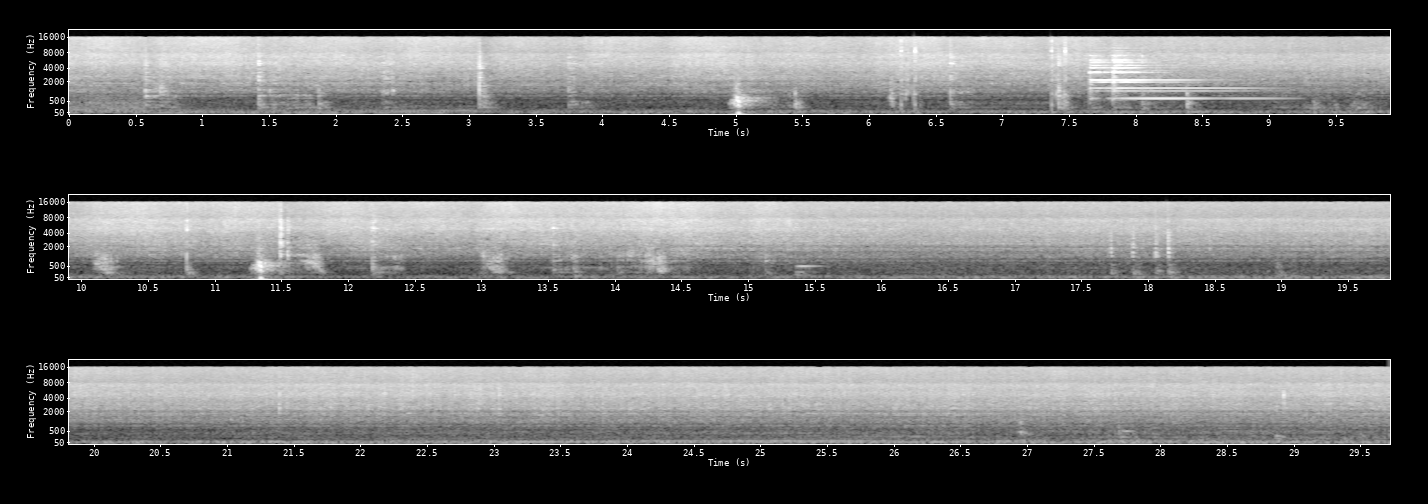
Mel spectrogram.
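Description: Corn kernels with tomato and green chilli sizzling in a metal kadhai, with a spatula scraping and knocking against the pan through the first half. A short ringing tone sounds about eight seconds in. After that the frying goes on as a steady sizzle.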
